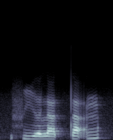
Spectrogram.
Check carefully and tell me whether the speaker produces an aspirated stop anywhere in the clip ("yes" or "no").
no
